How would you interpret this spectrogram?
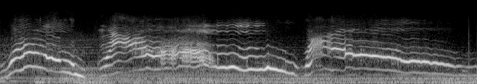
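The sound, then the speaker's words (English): Altered cats from an out-of-control experiment at the Health Science Center of the State University of New York at Stony Brook yowl loudly and continuously in long, wavering, rising-and-falling wails, several overlapping cries, with a low rough rumble underneath throughout. “Deep within the Health Science Center at the State University of New York at Stony Brook, the most terrifying experiment in the history of science is out of control. Altered cats.”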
